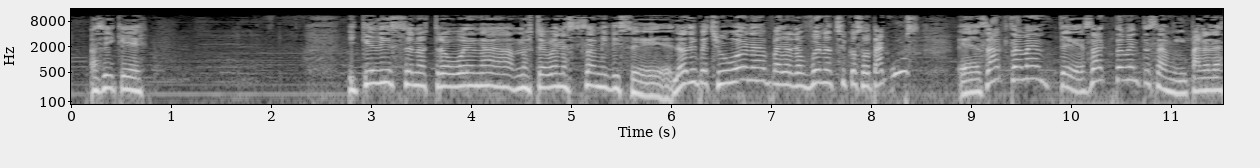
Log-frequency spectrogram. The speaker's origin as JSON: {"language": "Spanish", "country": "Chile", "said": "Así que para mis amigos de Argentina, también de Chile, mis compatriotas chilenos, por supuesto"}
